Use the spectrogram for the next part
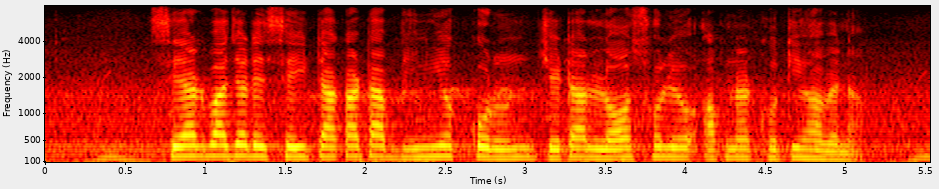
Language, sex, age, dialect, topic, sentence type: Bengali, male, 18-24, Standard Colloquial, banking, statement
